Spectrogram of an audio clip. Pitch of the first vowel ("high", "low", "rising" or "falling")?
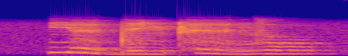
falling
